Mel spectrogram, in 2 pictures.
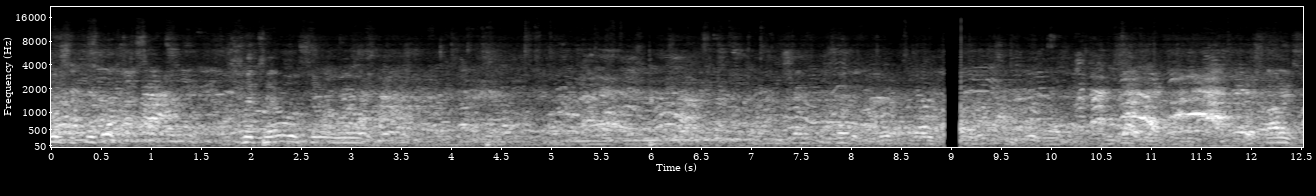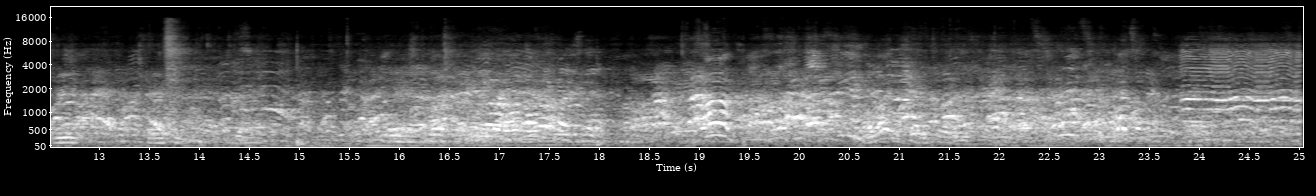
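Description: A small crowd of spectators murmurs and calls out across an open stadium.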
